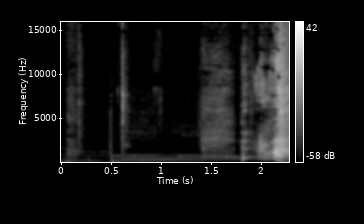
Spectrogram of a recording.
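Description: sneeze

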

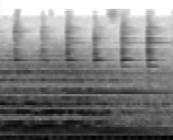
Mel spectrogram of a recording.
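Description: freight train passing by

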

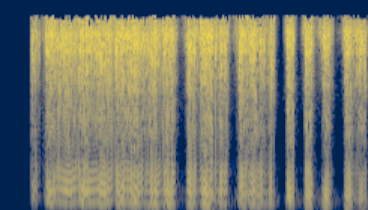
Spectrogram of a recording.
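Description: fart

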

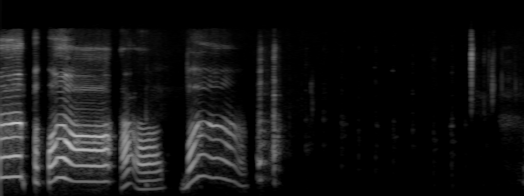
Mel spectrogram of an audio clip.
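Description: chicken clucking

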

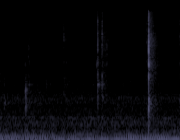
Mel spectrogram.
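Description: pen writing on paper

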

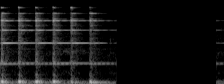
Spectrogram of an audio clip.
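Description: small bell ringing

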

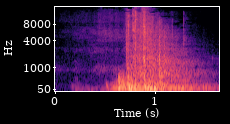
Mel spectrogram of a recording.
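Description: door opening and closing

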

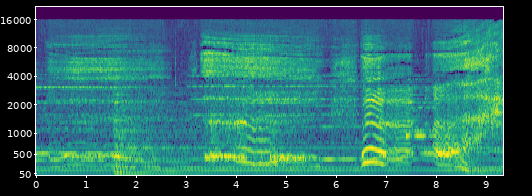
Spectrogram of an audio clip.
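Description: yawning

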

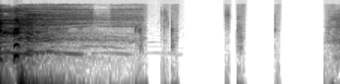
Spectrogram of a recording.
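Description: man screaming

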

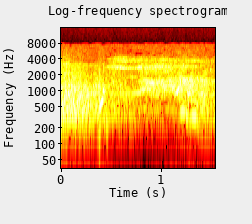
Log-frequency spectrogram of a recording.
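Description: horse whinnying

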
